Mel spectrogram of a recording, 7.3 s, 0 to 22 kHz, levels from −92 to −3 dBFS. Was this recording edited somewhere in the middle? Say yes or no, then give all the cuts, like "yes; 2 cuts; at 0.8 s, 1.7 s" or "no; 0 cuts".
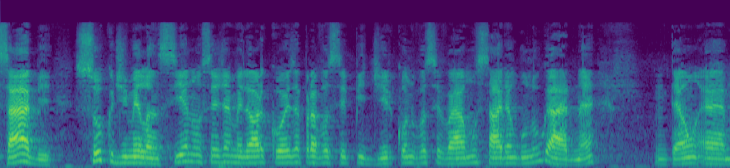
no; 0 cuts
